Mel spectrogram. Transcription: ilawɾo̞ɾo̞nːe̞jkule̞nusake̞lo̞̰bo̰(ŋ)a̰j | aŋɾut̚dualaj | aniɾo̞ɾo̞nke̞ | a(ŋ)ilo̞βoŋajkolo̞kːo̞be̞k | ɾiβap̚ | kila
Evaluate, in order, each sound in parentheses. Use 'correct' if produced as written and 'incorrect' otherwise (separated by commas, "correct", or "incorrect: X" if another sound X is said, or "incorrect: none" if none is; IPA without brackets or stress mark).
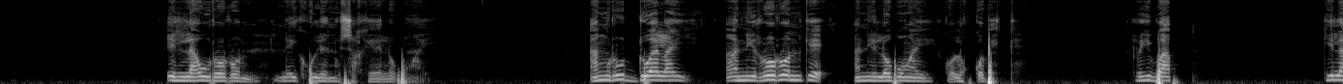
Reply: correct, incorrect: n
